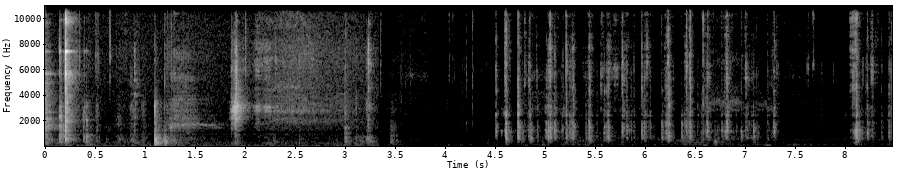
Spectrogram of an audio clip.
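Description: Lid of a DIY DNA250c passthrough box mod being fitted, a run of small plastic and metal clicks and taps at close range, with louder handling knocks early on before lighter clicks follow.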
